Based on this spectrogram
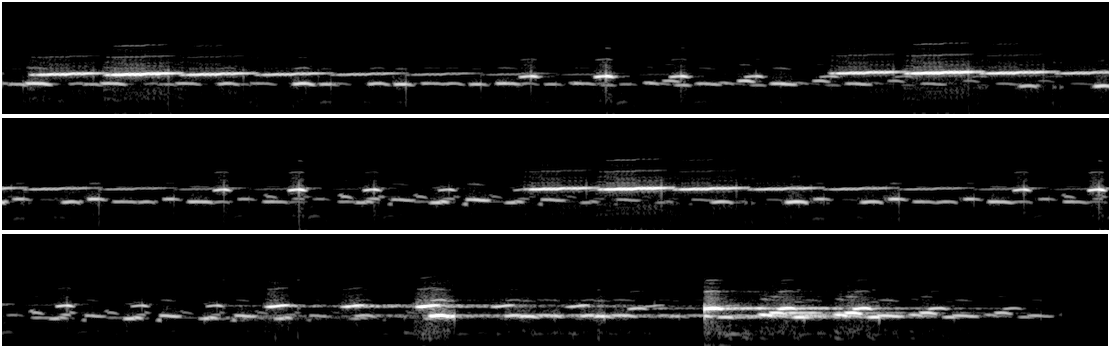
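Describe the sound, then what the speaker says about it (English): A whistled melody recorded into Ableton Live with an echo effect, each short tune followed by repeating tails that fade away, playing alone and clear through the whole passage. "Now, to this track, I am going to add an echo effect."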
